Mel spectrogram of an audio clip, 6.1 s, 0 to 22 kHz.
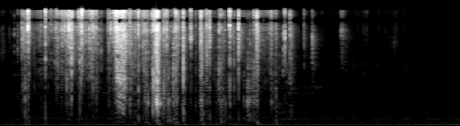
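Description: The wrapper of a 2023 Topps Chrome Platinum baseball card pack being torn open and crinkled. The crackling is loudest about two seconds in and dies away after about four seconds.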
